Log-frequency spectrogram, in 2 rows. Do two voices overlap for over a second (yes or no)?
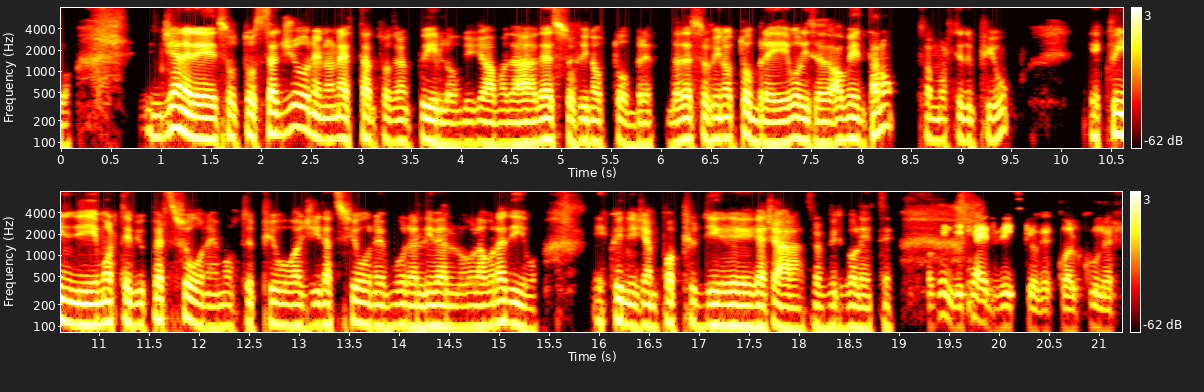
no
